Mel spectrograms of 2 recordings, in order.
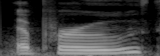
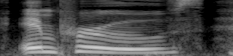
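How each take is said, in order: First: Said in the usual way. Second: IMPROVES said higher and much louder; emphatic correction. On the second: Real, not acted. Commentator fixing her slip of the tongue, "improves" stressed hard.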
